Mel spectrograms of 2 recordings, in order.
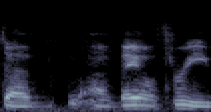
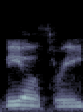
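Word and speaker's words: Veo 3: So, it was a it was a fun week this last week because Google introduced Veo3, VO3 depending upon how you want to pronounce it and uh it is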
